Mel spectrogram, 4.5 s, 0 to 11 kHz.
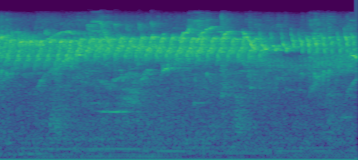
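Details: High rolling trills from a crested canary student recorded in 2012, a steady stream of rapid, repeated chirp units with little variation in pitch.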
